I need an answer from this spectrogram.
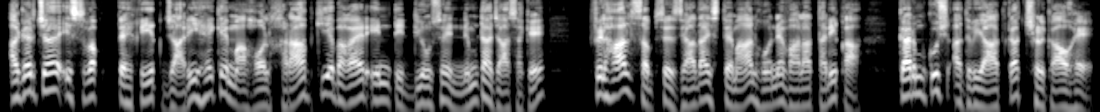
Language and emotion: Urdu, neutral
